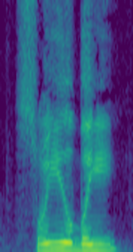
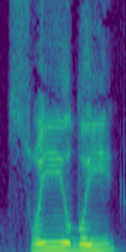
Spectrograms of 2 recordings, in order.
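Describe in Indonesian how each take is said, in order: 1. Bunyi w mengikuti konsonan pertama. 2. Bunyi w mengikuti konsonan pertama.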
